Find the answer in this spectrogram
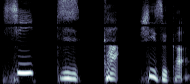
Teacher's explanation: So, starts high, then down low. · Term: pitch accent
